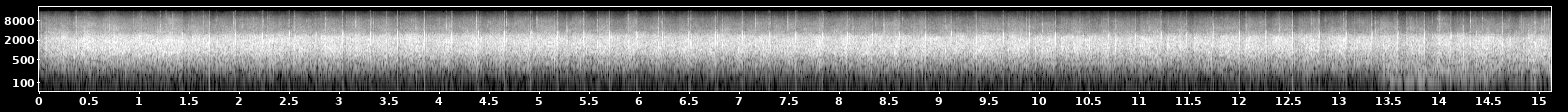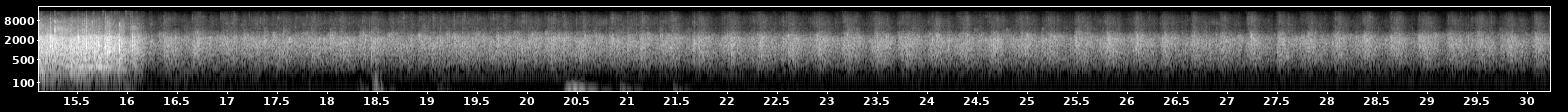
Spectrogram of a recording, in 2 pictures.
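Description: A large audience applauding steadily. The clapping is loud for about sixteen seconds, then drops suddenly to a much quieter level and carries on.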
